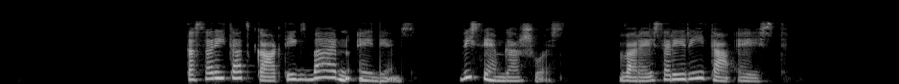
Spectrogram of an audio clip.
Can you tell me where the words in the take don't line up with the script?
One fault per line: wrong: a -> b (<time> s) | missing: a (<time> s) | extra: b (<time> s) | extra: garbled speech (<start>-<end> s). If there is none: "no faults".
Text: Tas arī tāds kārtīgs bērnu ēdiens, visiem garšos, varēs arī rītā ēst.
no faults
